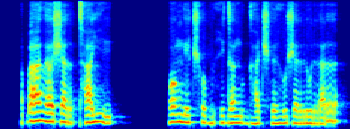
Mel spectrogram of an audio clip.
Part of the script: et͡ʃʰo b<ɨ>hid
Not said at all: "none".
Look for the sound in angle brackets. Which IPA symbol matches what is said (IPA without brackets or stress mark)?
ɨ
